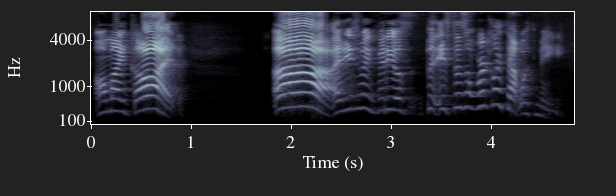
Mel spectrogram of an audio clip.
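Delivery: a real overwhelmed outburst; frantic exasperation. Real, not acted. Vlogger panicking about a seventeen-minute video, frantic and loud.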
